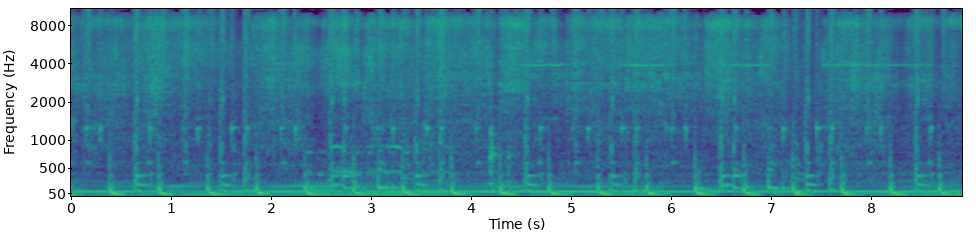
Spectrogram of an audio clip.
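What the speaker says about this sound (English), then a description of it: "So at this point in time, still frying." Chicken sizzles steadily in a hot pan, close up, with occasional scraping and clinking of a utensil stirring through it.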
